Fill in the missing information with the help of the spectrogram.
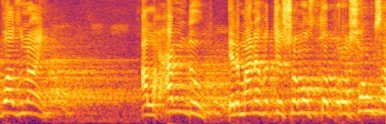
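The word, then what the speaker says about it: الحمد: বলি আলহামদুলিল্লাহি রাব্বিল আলামিন আলহামদু গলার ভেতর থেকে এটা উচ্চারণ করবে নয় আলহামদু এর মানে হচ্ছে সমস্ত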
